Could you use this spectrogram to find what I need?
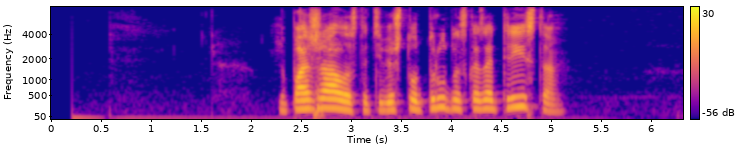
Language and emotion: Russian, angry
